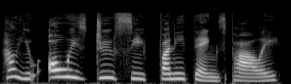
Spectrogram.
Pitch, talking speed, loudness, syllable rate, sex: 250 Hz, 165 wpm, -19 LUFS, 4.3 syllables/s, female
